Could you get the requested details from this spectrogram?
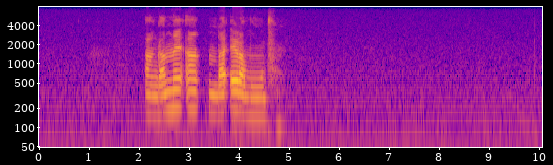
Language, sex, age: Venda, male, 30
